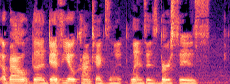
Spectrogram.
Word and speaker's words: Desio: I got them from a company called, I believe it's pronounced Desio Lenses, and they're on Instagram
